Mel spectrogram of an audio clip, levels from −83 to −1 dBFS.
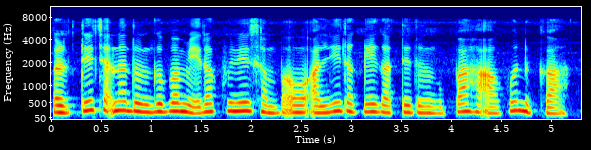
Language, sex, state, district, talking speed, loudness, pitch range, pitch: Garo, female, Meghalaya, South Garo Hills, 125 wpm, -16 LUFS, 200-245 Hz, 225 Hz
